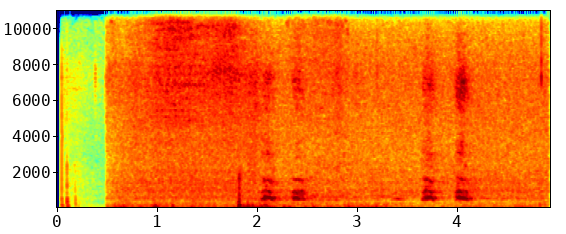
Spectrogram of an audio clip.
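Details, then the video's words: A dog barking without apparent reason at night, 02:28 on 26 November 2016, after barking all night: a pair of distant, hoarse barks, a pause, then another pair, over a low steady rumble. "Снова беспричинно лает собака."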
